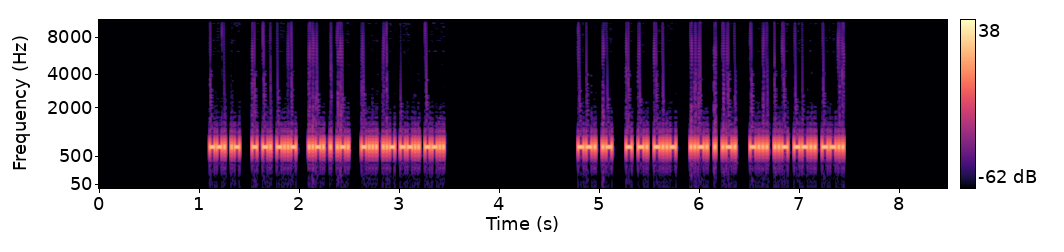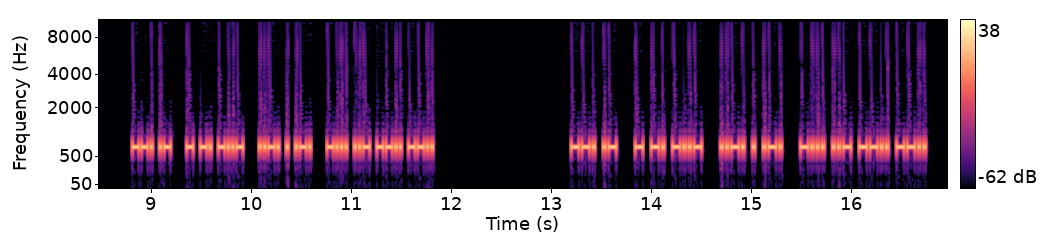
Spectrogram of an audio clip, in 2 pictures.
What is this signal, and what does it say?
Morse code, heard as a keyed tone, about 58 wpm, 700 Hz. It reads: GA TNX FER BUZZ GA TNX FER BUZZ GA TNX FER BUZZ GA TNX FER BUZZ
